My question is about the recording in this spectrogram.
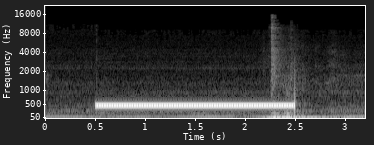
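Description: Ringback tone on an unanswered phone call: a single loud, steady, mid-pitched tone lasts about two seconds over a low hum, ending with a short burst of noise.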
